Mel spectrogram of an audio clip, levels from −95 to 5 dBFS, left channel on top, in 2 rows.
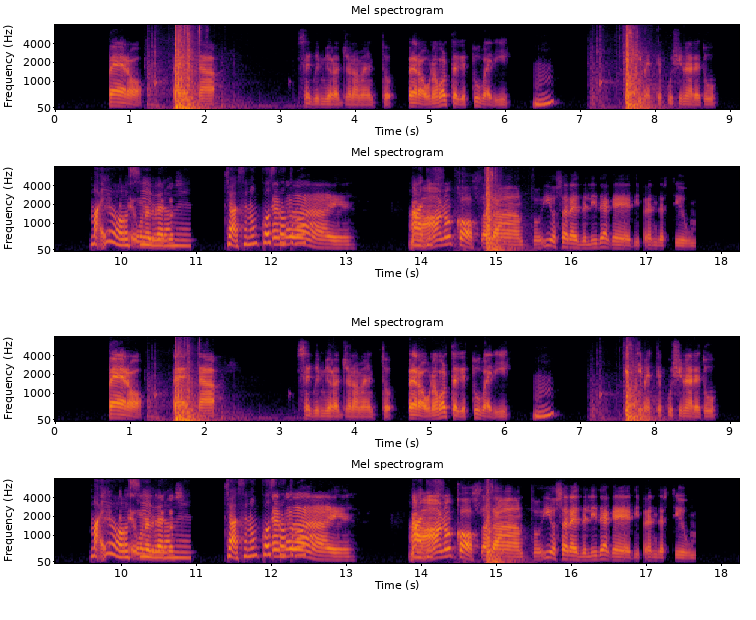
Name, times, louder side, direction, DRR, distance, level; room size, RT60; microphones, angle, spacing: voice 1, 0.7-1.1 1.6-2.2 3.2-6.0 7.6-8.8 10.1-10.7 12.0-13.1 13.8-17.7, right 3 dB, 75° right, 6.2 m, -28 dB
sound 1, 1.2-2.8 3.2-3.3 7.1-8.4 14.4-15.7, left 2 dB, 55° left, 6.7 m, -30 dB
voice 2, 9.6-10.9 11.4-12.4 13.8-14.2, right 1 dB, 15° right, 4.3 m, -27 dB
head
